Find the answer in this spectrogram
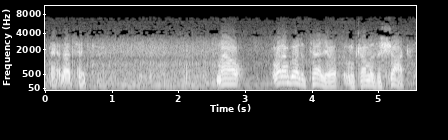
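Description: Measured, formal doctor, dull old radio. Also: male voice, mid-range voice, huge pitch swings, gravelly, background noise, full character voice. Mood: calm, reassuring. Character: composed, paternal psychiatrist treating a patient. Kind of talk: 1940s radio drama acting. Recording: dull old radio recording, faint music.

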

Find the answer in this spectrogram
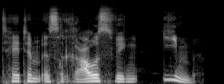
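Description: A man co-hosts a relaxed recap podcast with a voice of average pitch. He chats casually and steers the talk with questions. The recording is dry and free of room sound. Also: measured pace, no room sound. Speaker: podcast co-host. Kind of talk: casual reality-TV recap chat.

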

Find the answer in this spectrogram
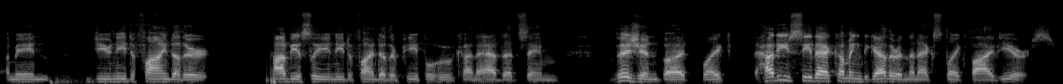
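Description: Bright, dry-sounding male host. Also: medium pitch, steady tone, normal speed, no room sound, rough recording. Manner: frequent short backchannel affirmations. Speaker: podcast host. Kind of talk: casual interview.

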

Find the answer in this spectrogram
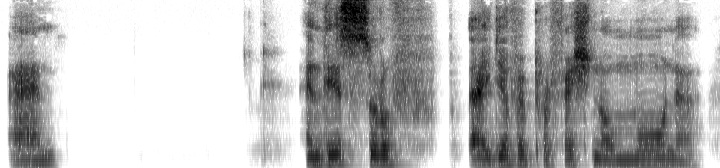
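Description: A man's voice: medium pitch, a bit bright. Hesitant, reflective man from Zimbabwe. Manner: hesitant, halting, many restarts and fillers. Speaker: playwright guest. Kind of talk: reflective interview conversation.

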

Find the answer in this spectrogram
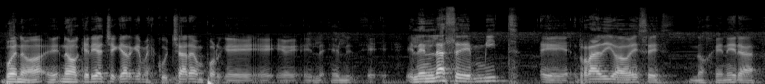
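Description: Halting Argentine co-host with a lowish voice. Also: male voice, a bit bright, soft background music. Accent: Rioplatense Spanish. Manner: halting, lots of fillers and restarts, friendly. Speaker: podcast co-host. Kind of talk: casual chat. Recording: remote call link.

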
